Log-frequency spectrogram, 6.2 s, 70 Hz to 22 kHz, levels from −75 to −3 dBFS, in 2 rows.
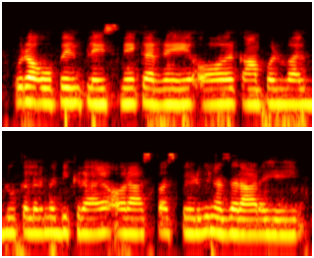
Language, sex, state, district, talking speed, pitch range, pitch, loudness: Hindi, female, Jharkhand, Jamtara, 230 wpm, 200-210 Hz, 205 Hz, -20 LUFS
